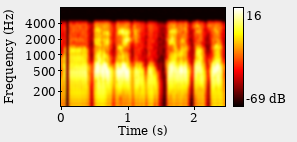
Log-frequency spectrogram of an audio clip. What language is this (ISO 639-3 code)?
nep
